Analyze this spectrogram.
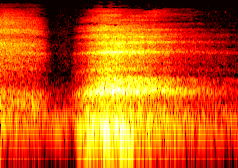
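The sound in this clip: A person imitates a distressed, catching gasp of breath: a short breath, a brief pause, then a long, noisy, breathy intake that swells and slowly fades.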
